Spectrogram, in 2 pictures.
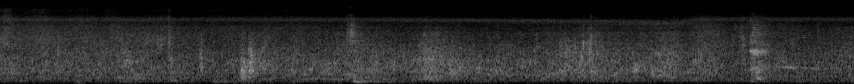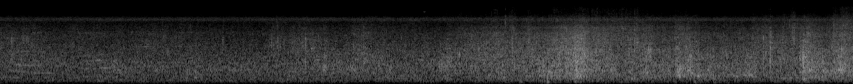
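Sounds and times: water splashing and sloshing: 0:00.0 - 0:17.0
loud splash: 0:11.5 - 0:17.0.

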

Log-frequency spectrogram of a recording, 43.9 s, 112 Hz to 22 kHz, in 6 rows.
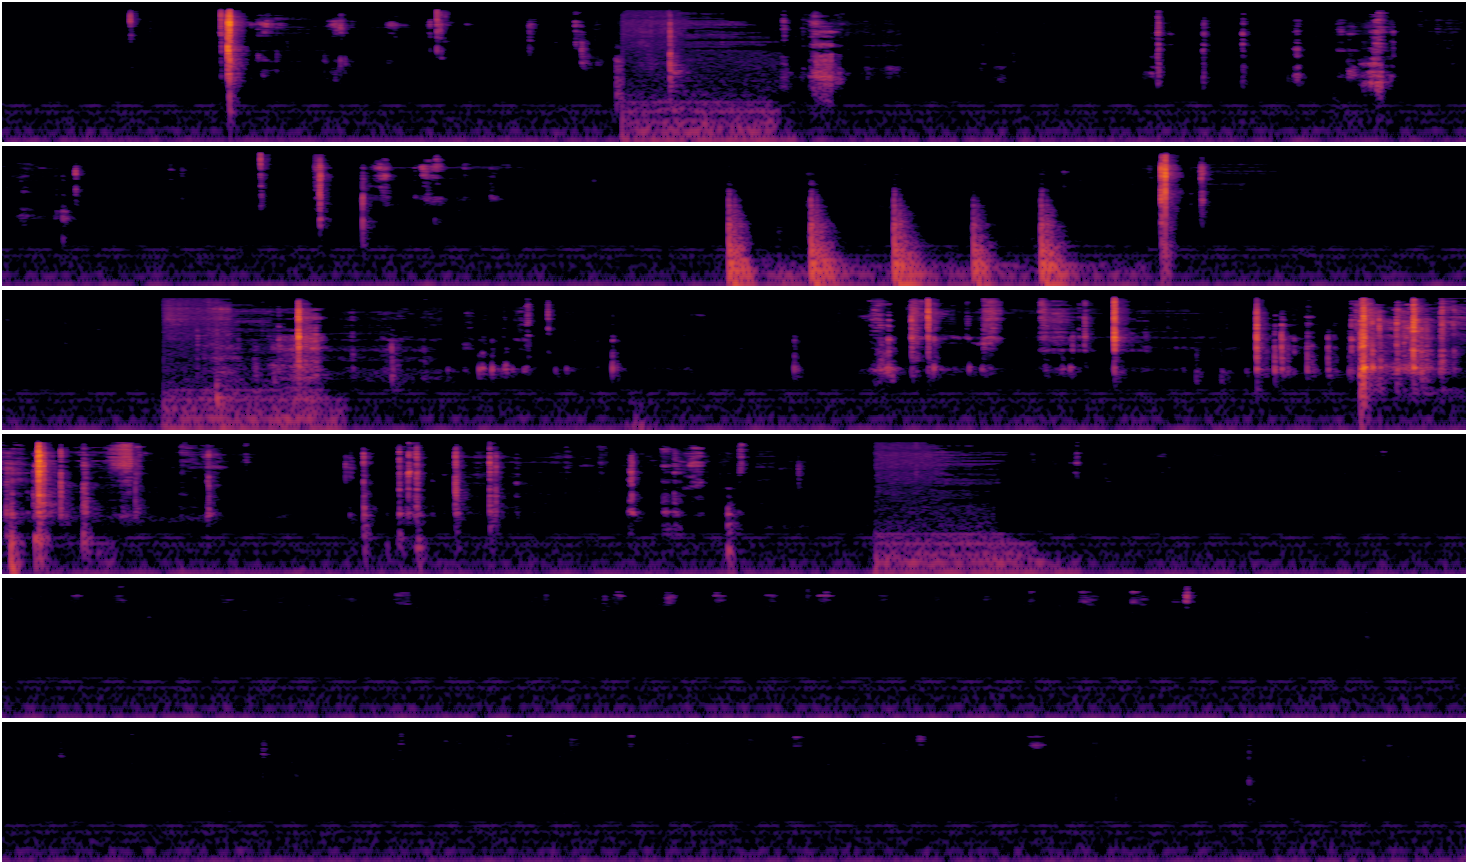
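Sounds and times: steady low hum: 0:00.0 - 0:18.9, 0:25.8 - 0:43.9
plastic palette crackling and clicking: 0:19.0 - 0:23.0.

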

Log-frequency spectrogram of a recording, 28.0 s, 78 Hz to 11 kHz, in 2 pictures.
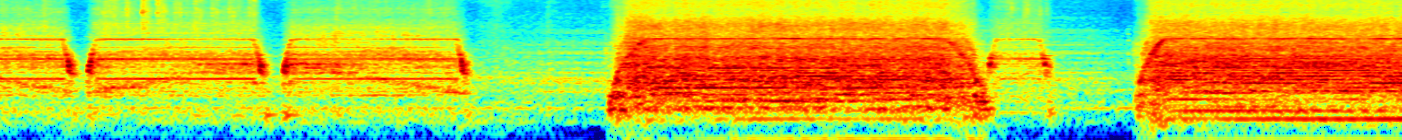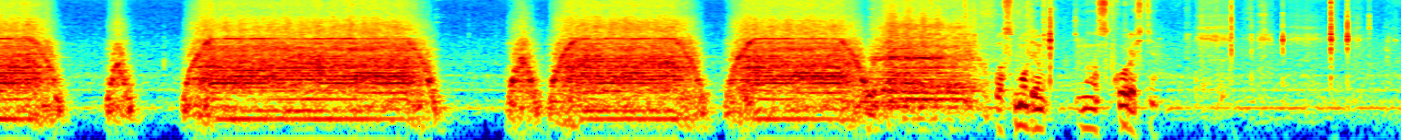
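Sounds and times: machine axis drives whining: 0:06.0 - 0:10.6, 0:11.3 - 0:24.1.

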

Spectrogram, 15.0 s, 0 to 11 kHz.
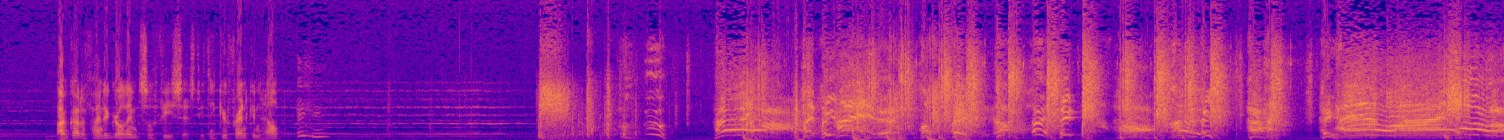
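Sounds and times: punch and kick impacts: 0:05.4 - 0:06.6, 0:07.2 - 0:12.9, 0:14.3 - 0:15.0
fighters shouting and yelling: 0:06.2 - 0:15.0.

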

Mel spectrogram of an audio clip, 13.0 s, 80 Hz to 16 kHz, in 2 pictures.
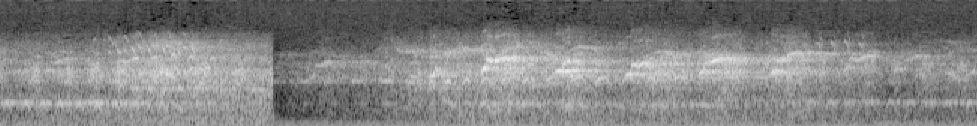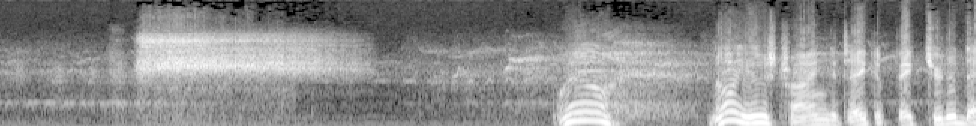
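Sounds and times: loud hissing burst: 0:07.4 - 0:09.0.

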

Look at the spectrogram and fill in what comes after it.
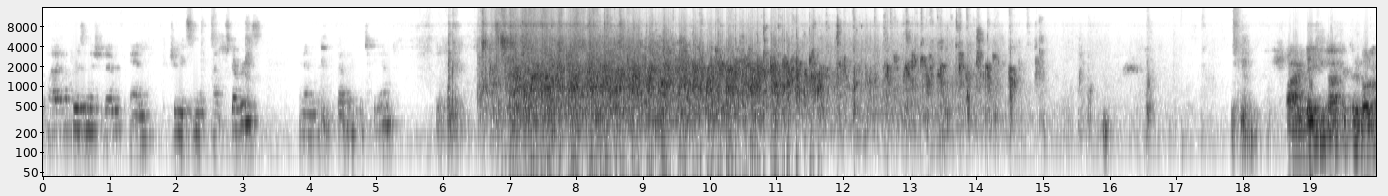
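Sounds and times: audience applauding: 0:06.4 - 0:15.1.

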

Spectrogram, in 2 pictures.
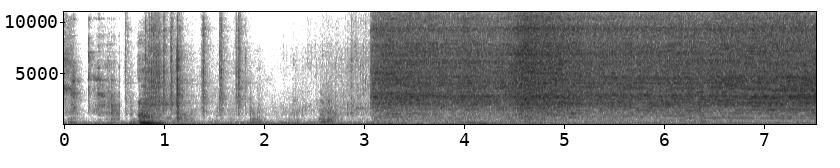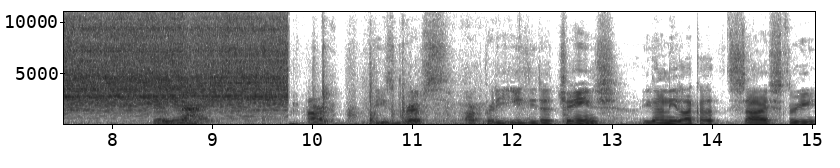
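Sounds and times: bicycle freehub ratcheting buzz: 0:03.0 - 0:09.8.

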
